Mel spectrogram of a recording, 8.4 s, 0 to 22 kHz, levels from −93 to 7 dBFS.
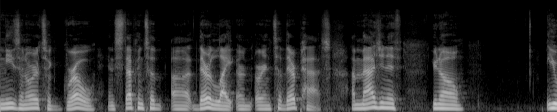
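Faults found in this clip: No faults found in this call and media quality review.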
